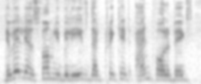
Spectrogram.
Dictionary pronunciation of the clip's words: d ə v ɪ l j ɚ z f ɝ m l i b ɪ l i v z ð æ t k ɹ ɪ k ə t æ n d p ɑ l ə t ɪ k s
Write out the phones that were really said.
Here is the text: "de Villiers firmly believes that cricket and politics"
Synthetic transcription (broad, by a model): d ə v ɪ l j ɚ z f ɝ m l i b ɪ l i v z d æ t k ɹ ɪ k ə t æ n d p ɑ l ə t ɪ k s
